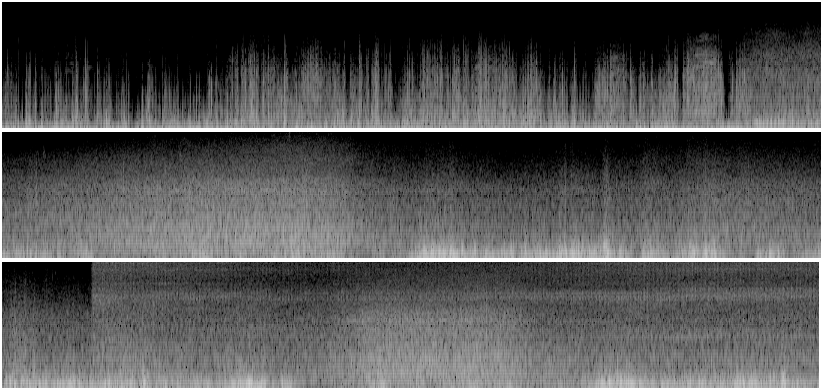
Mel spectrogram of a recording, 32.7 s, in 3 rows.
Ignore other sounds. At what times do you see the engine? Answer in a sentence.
The engine can be heard from 23.0 to 32.7 s.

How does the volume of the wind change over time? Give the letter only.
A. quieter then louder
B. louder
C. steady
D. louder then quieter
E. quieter
B.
